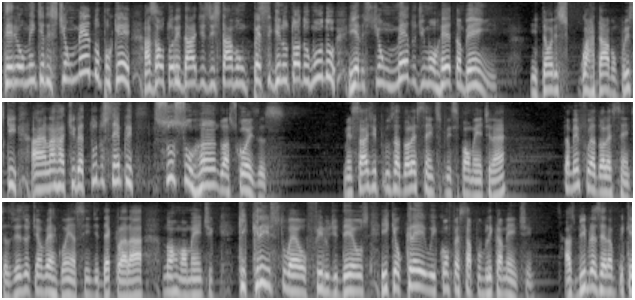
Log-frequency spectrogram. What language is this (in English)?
Portuguese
